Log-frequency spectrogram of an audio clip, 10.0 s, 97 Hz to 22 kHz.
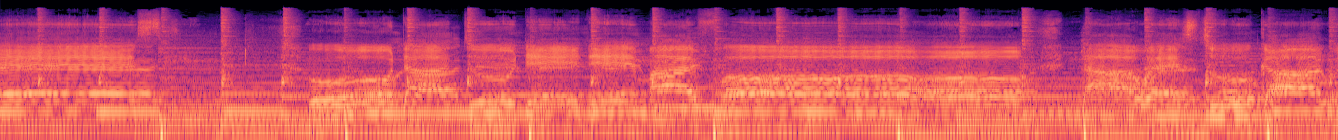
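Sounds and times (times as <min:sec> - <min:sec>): man singing worship song: 0:00.0 - 0:10.0
sustained instrumental chords: 0:00.0 - 0:10.0
steady beat: 0:02.5 - 0:10.0.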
